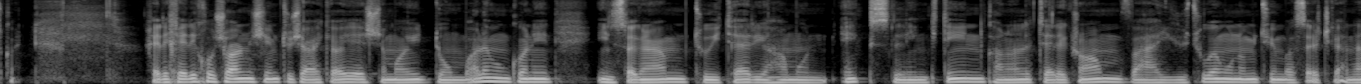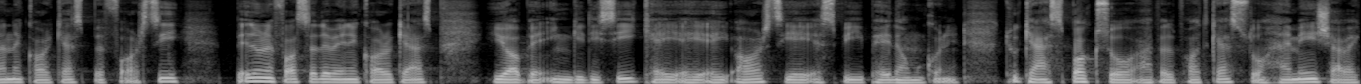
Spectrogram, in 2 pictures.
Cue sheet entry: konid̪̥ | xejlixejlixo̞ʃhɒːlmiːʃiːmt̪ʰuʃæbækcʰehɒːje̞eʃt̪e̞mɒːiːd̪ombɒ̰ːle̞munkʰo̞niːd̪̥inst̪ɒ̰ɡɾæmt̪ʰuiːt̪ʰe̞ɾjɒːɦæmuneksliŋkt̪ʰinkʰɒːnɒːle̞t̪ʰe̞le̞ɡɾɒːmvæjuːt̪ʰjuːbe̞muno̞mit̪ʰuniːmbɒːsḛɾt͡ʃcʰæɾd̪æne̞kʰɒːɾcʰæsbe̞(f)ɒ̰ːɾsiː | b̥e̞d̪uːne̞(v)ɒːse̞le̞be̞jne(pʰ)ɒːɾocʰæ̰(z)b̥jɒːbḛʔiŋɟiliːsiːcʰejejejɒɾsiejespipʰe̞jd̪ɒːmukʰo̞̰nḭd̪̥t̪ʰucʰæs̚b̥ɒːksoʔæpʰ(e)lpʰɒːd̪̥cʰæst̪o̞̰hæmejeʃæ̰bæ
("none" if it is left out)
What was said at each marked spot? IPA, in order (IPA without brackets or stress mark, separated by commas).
f, f, kʰ, s, e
